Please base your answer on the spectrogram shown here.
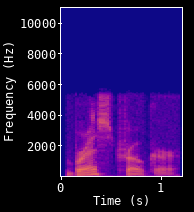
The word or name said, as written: breaststroker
